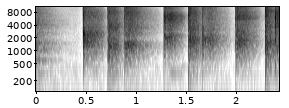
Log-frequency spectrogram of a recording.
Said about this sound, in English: Okay, we got slow clap again.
